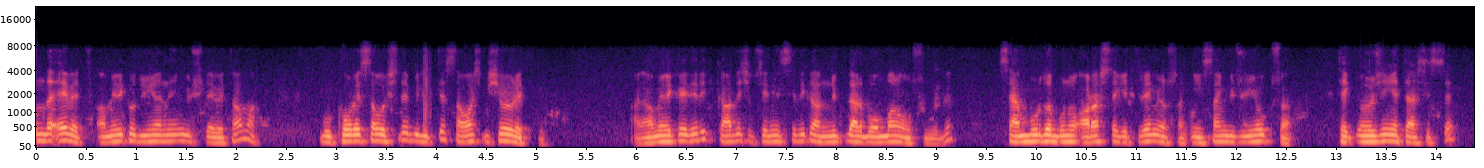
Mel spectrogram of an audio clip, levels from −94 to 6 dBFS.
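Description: At 3.87 s a short burst of loose connector crackle runs for about 90 ms, ending at 3.96 s. A worn or dirty contact is making and breaking as it shifts, chopping the signal into an irregular scratch. Unlike codec or packet-loss glitches, which sound tonal or like repeated fragments, this is ragged broadband noise with no pitched content. The call path limits the audio to 8 kHz.

From 5.10 to 5.23 s a faint copy of the speech surfaces, trailing the original by 456 ms and sitting around 30 dB below it. This is an echo leak, most likely from a far end on a loudspeaker whose echo canceller let part of the returned voice slip through. The long, fixed lag of almost half a second separates it from room reverberation, which blends continuously into the sound rather than repeating it as a distinct delayed fragment.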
